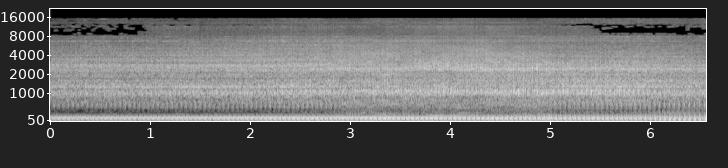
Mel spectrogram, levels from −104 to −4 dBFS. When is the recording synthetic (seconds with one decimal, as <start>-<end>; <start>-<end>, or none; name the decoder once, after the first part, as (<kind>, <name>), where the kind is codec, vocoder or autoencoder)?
2.9-5.0 (codec, SNAC)

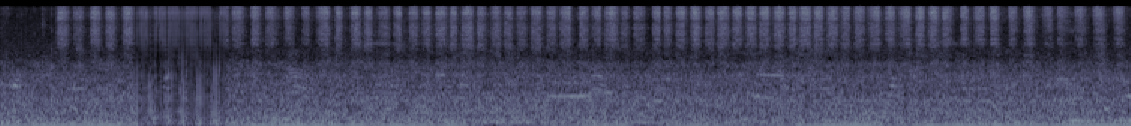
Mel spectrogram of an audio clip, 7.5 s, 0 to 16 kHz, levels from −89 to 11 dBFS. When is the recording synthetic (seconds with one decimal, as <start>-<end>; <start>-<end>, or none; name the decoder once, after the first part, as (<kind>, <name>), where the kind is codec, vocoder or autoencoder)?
0.9-1.5 (vocoder, BigVGAN v2)

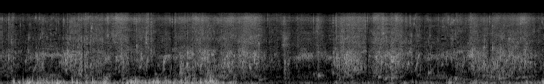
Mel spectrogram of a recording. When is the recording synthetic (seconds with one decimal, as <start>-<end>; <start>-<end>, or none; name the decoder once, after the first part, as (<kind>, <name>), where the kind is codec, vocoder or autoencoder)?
1.0-4.1 (autoencoder, DAC-VAE); 4.6-5.4

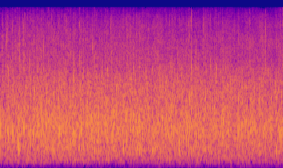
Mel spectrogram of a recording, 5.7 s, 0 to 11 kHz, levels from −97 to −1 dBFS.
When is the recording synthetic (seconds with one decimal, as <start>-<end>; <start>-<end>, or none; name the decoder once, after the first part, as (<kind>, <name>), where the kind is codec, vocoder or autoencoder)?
2.3-3.3 (codec, DAC); 4.4-5.7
